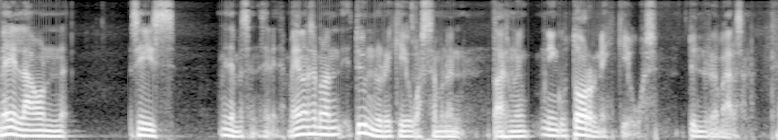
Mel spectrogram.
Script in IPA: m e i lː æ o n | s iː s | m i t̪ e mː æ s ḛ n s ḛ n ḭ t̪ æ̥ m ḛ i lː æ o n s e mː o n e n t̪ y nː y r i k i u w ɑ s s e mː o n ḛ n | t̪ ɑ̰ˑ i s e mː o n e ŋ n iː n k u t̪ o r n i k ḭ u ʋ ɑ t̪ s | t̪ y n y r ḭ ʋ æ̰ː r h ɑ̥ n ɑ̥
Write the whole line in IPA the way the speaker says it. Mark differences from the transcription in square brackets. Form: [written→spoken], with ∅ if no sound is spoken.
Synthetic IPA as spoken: m e i lː æ o n | s iː s | m i t̪ e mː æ s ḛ n s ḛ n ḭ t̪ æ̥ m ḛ i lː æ o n s e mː o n e n t̪ y nː y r i k i u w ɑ s s e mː o n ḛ n | t̪ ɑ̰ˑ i s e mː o n e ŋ n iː [n→ŋ] k u t̪ o r n i k ḭ u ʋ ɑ [t̪→∅] s | t̪ y [n→nː] y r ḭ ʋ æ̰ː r [h→s] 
